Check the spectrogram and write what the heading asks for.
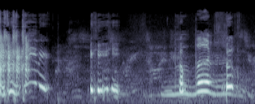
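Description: A toddler laughing and babbling: a sharp, high laugh at the start, a few short syllables, then a longer sing-song call near the end.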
